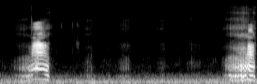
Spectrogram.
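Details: Pet cat purring indoors, a continuous low rumble beneath two loud drawn-out meows, one at the start and one at the end, each bending up then down in pitch, with faint rustling between.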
